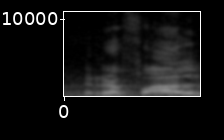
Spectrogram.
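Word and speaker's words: Rafale: बड़ी कीमत चुकाई है रफाल विमान के लिए देखिए दोस्तों सबसे बड़ी बात ये हो जाती है क्योंकि राफाल विमान को जब खरीदा गया राफेल जिसको कह देते हैं रफाल भी उसका प्रोनाउंसिएशन है उसको जब खरीदा गया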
